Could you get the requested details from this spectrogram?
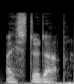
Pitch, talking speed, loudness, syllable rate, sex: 110 Hz, 245 wpm, -16 LUFS, 4.8 syllables/s, male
